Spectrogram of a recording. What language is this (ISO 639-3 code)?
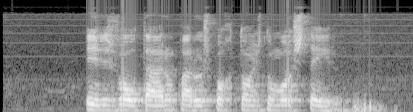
por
